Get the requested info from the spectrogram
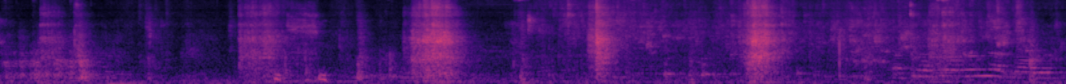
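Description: Wheeled walking frame scraping and shuffling across a floor as it is pushed forward, in short noisy strokes about every second and a half, the loudest about four seconds in.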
